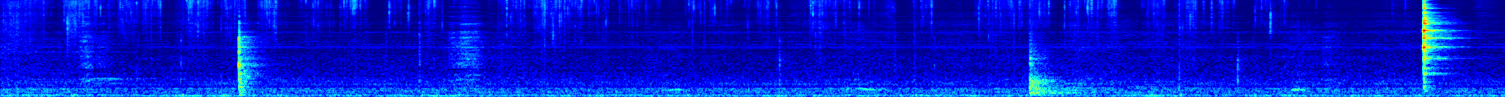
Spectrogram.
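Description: A metal spoon spreading minced-meat topping over flatbread on a ceramic plate: faint soft scraping and squishing, broken by three sharp clinks of the spoon against the dishes, the last and loudest near the end.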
